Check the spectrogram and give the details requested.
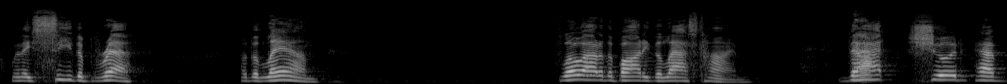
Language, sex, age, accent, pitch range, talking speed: English, male, 40-59, American, 145-195 Hz, 115 wpm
